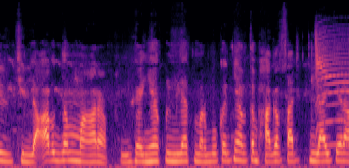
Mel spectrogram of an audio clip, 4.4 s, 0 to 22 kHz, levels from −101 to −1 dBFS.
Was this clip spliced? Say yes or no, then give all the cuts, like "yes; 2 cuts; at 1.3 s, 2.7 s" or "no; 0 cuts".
no; 0 cuts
